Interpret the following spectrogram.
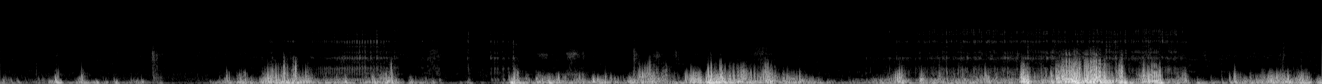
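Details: Topi, a male lion of the Masai Mara, snoring while asleep on 14 November 2025: low rumbling breaths swelling and fading in long pulsed bursts, with faint insect-like hiss higher up.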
